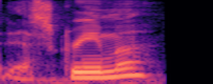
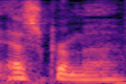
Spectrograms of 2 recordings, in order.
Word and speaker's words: Eskrima: At the time, I did not know to pronounce it Eskrima, so we said Eskrima for years.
